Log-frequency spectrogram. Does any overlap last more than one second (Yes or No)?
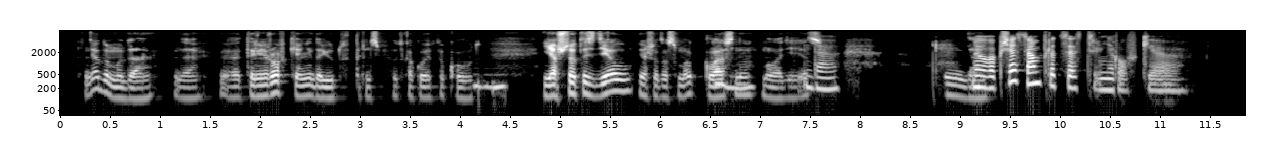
No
